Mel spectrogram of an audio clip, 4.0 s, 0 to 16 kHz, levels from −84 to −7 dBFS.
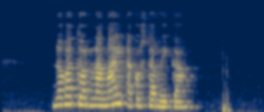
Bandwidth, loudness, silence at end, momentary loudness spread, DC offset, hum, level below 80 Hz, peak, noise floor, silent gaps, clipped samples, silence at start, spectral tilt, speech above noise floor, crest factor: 11 kHz; -21 LUFS; 0.5 s; 17 LU; under 0.1%; none; -48 dBFS; -8 dBFS; -59 dBFS; none; under 0.1%; 0.8 s; -6.5 dB/octave; 39 dB; 14 dB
